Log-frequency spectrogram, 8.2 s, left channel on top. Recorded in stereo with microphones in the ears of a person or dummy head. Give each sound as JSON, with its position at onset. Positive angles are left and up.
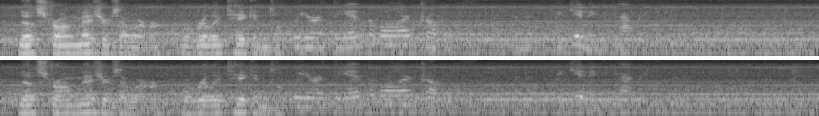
{"t": 0.2, "sound": "a man speaking", "side_deg": 30, "distance_m": 0.7}
{"t": 2.9, "sound": "a woman speaking", "side_deg": 45, "distance_m": 1.3}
